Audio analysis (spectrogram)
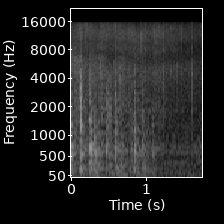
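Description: Food sautéing in a hot pan during a cooking demonstration gives a soft, steady sizzle sprinkled with small crackling pops, quiet and close, with no one speaking.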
